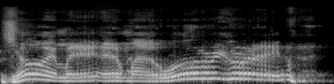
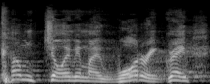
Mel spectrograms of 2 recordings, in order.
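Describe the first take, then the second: First: It is said with a rolling, gurgling throat. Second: It is said in a plain voice.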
